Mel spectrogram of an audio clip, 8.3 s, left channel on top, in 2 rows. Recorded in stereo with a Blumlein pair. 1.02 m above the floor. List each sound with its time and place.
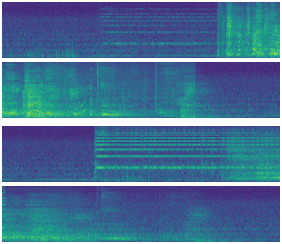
1.4 s a violin: 45° right, 0.7 m
3.2 s throat clearing: 50° left, 1.6 m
